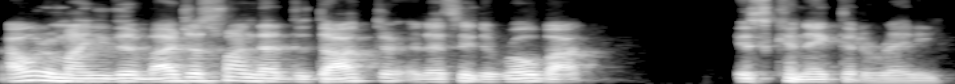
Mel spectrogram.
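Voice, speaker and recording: A man co-hosting a casual podcast who asks questions and gives short, calm replies. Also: medium pitch, fairly quick. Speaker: podcast co-host.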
